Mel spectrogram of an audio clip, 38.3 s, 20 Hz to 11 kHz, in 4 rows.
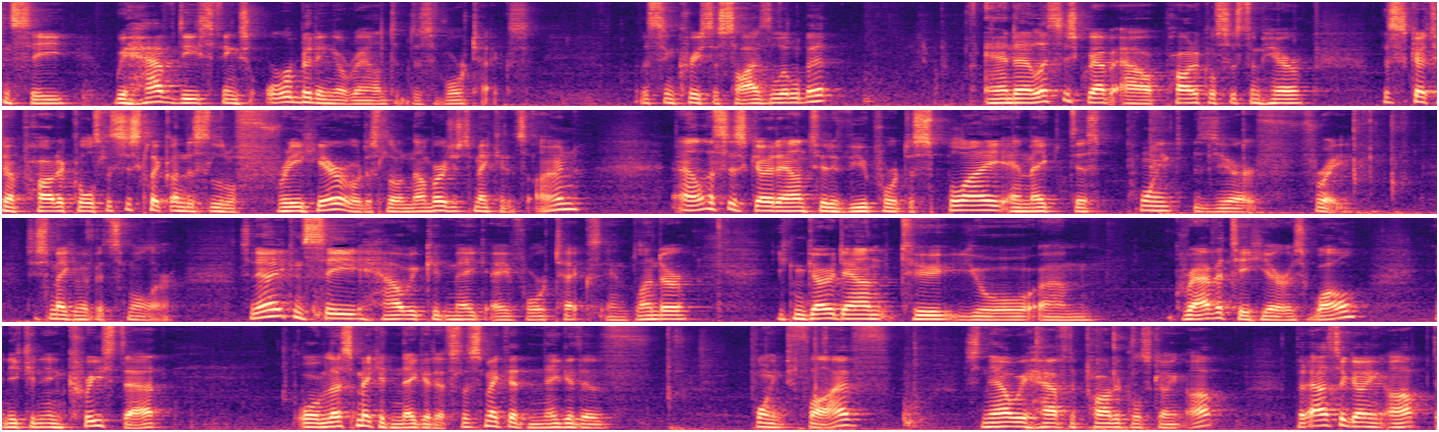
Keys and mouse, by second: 2.6 click, 3.2 s, 6.2 space, 6.5 click, 6.8-9.3 middle drag, 9.3 click, 9.5-10.7 middle drag, 10.7-38.2 drag, 19.5 space, 35.4 space, 35.9 shift+Left, 36.0 space.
